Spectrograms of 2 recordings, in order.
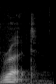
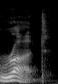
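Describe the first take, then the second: First: The vowel is long, as in boot. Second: The vowel is short, as in cut. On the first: The speaker calls it right. "That's how I say it" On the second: The speaker calls it wrong. "It's not rut. That's different"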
